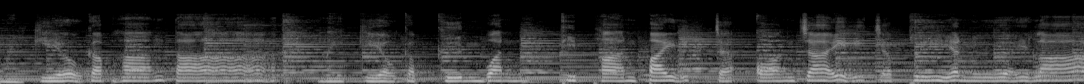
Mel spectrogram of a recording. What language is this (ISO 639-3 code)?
tha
